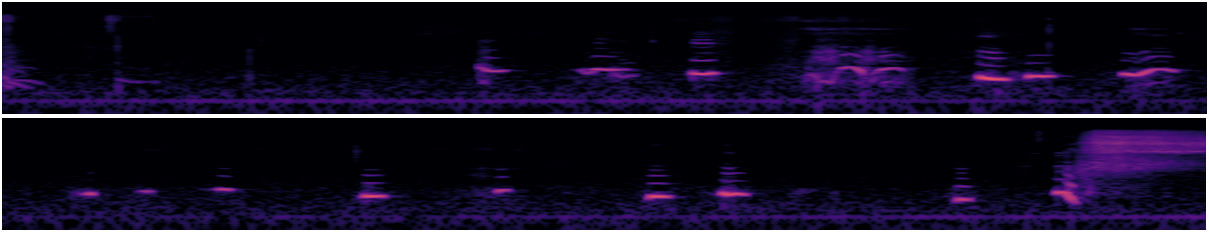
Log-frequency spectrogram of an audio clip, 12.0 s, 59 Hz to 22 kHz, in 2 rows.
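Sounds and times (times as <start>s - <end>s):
voice making whimpering squeaks: 2.4s - 7.2s.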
